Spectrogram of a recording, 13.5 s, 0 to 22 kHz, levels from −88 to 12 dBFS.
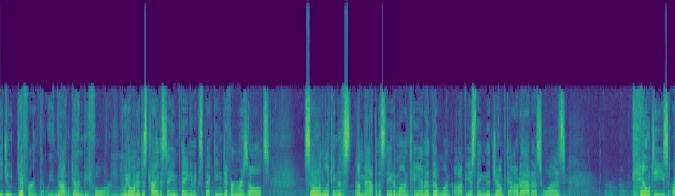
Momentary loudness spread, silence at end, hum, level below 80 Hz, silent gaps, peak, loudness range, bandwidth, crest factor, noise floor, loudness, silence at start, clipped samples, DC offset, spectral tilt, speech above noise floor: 10 LU; 0 s; none; -46 dBFS; none; 0 dBFS; 4 LU; 13 kHz; 16 dB; -43 dBFS; -15 LUFS; 0 s; under 0.1%; under 0.1%; -3 dB/octave; 27 dB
